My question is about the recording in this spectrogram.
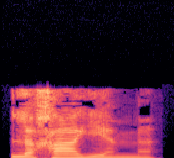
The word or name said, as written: lehayim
